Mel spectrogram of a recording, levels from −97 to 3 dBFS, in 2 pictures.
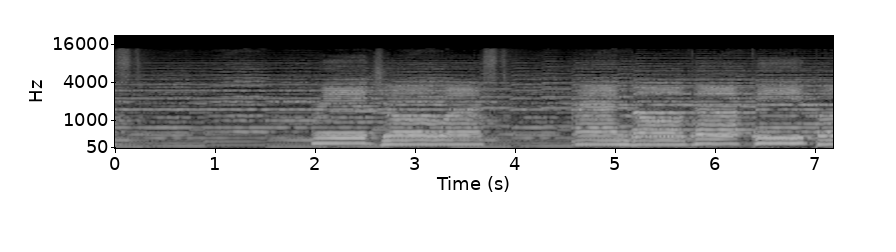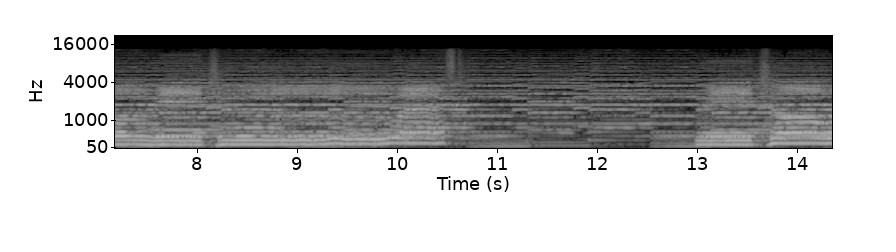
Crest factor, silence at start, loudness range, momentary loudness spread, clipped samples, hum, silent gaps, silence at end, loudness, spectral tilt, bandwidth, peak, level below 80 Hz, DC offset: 14 dB; 0 s; 5 LU; 11 LU; under 0.1%; none; none; 0 s; -31 LUFS; -5 dB/octave; 13.5 kHz; -16 dBFS; -62 dBFS; under 0.1%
